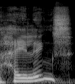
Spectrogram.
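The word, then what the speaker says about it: Heylings: program lebm MP Pippa halings is that how I pronounce it it is indeed thank goodness for that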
